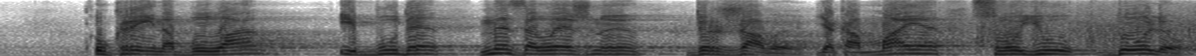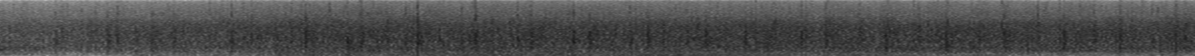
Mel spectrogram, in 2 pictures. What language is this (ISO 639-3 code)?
ukr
